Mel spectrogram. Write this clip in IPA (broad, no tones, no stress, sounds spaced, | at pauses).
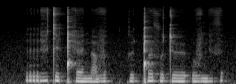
r ɛ̤ t e ǃʰ ɛ n a v | k ø ǃ ə θ o t øː ʔ ʊ v n ɛ̤ θ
